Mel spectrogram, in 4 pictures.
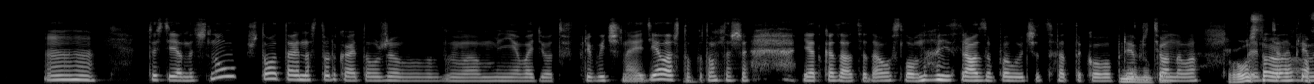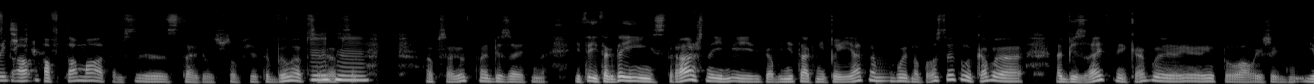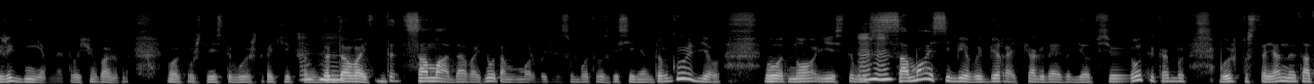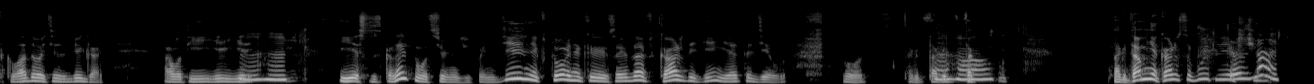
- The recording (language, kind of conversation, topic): Russian, advice, Как вы можете справляться с мелкими задачами, которые постоянно отвлекают вас от главной цели?
- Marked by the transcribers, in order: laughing while speaking: "условно"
